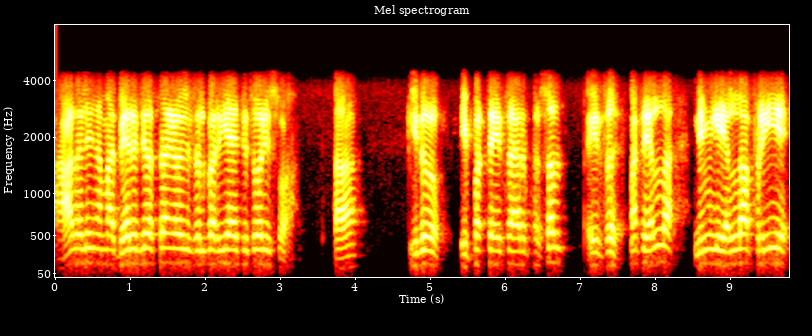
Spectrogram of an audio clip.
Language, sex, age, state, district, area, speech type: Kannada, male, 60+, Karnataka, Udupi, rural, conversation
